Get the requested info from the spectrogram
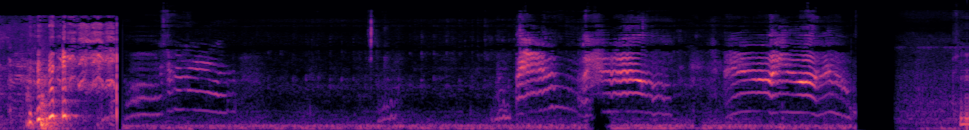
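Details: Several drawn-out, arching meows from a domestic cat: a rising-then-falling cry, then two or three more in quick succession. A sharp clatter comes at the start, with a steady low hum throughout.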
